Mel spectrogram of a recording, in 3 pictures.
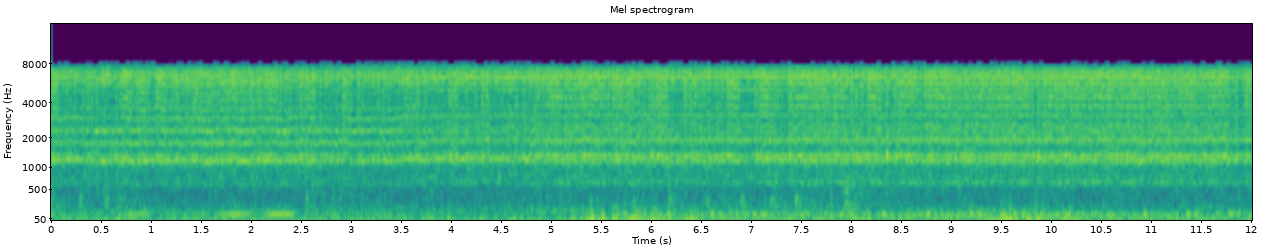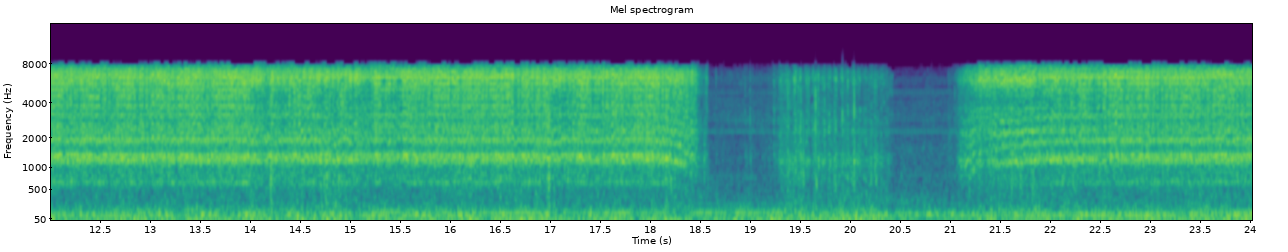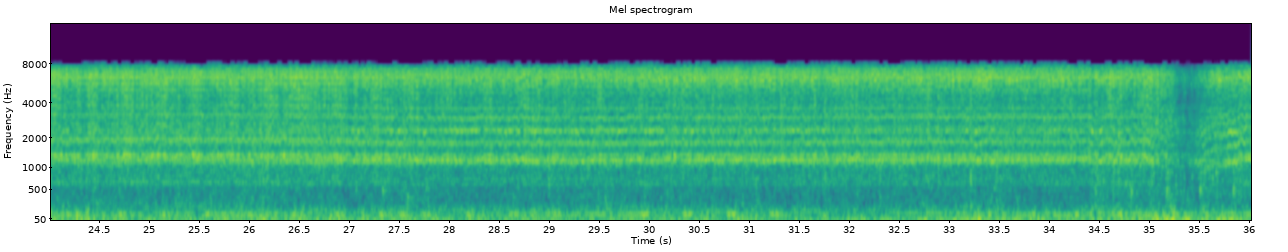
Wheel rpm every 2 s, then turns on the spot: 160, 160, 170, 170, 170, 170, 170, 170, 170, 70, 50, 160, 170, 170, 160, 160, 160, 140.
18-20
